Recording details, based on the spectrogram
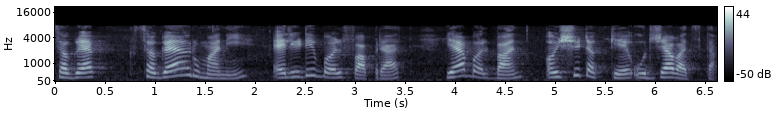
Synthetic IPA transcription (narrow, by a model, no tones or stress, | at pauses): əɡa | səɡɭjaɾumani | eliɽibəlfʋapɾat̪̚ | jabəlbanə̃jɕiʈəkːeʔuɾd͡ʑaʋad͡zt̪a̰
